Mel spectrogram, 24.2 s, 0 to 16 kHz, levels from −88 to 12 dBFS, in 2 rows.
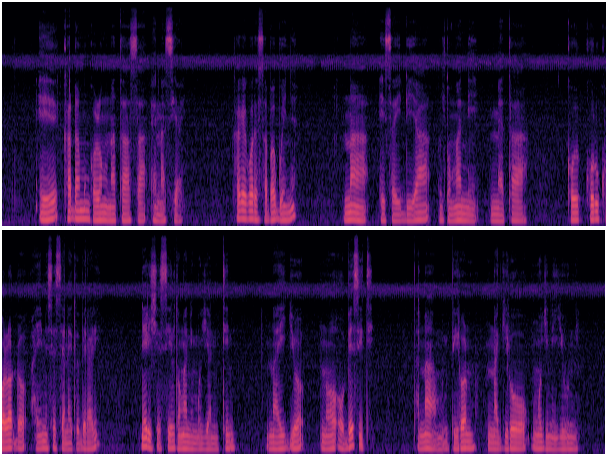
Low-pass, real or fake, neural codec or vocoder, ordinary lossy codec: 14.4 kHz; fake; vocoder, 44.1 kHz, 128 mel bands, Pupu-Vocoder; none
